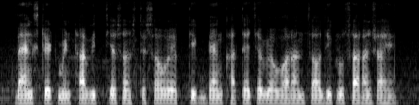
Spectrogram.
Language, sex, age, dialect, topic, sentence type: Marathi, male, 25-30, Northern Konkan, banking, statement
